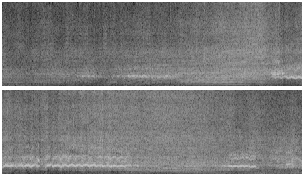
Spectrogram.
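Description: A car engine revs hard as it races past.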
